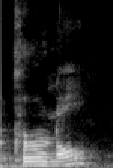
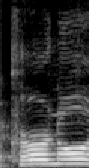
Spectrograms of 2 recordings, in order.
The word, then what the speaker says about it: colonel: than a lieutenant a colonel I don't remember I don't remember but a colonel is a great example of Sil letters it's a great example of silent letters definitely not an easy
